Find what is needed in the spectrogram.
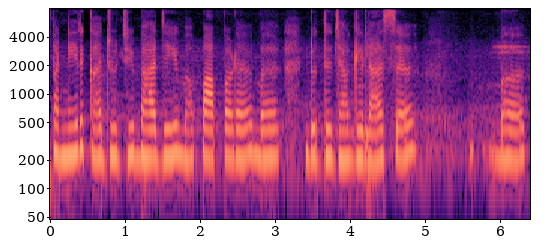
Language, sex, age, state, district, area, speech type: Sindhi, female, 18-30, Gujarat, Junagadh, rural, spontaneous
